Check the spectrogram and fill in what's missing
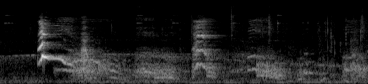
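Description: Purebred Irish setter barking close by, a sharp bark followed by a few softer barks, whines and low growly vocalizations.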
